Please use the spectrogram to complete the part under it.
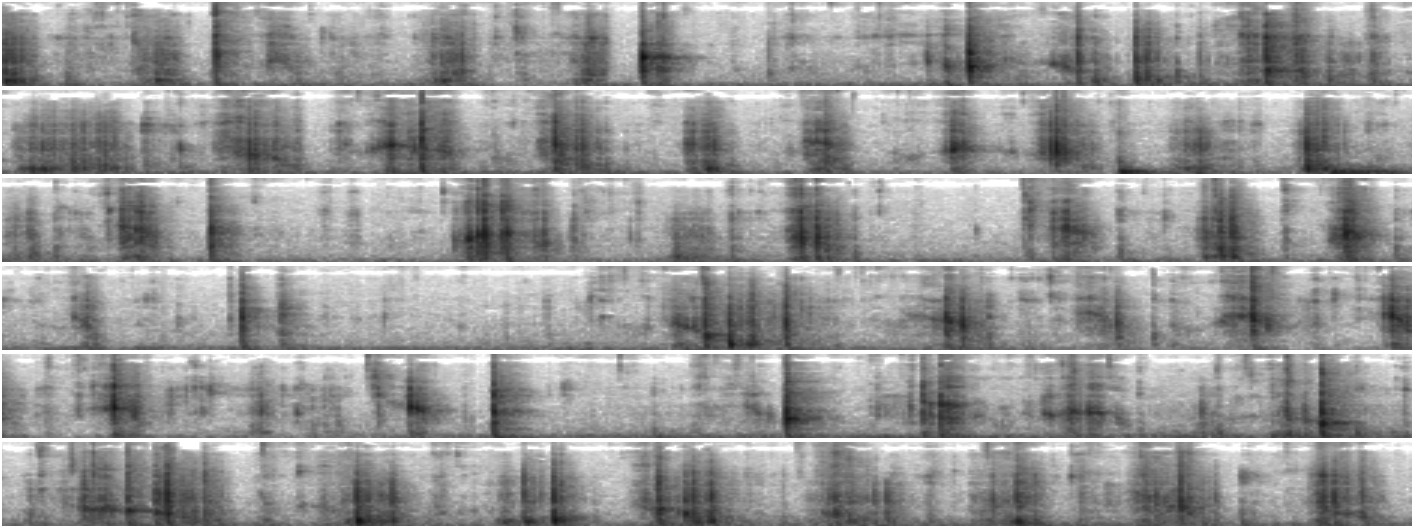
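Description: A young woman bites and chews crunchy food with wet, crackling sounds close to a microphone.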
